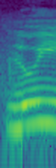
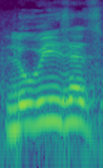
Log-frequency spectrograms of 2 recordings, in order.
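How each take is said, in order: First: It ends on a vowel, with no s sound. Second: It ends with an audible s sound. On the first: The speaker calls it right. "लुई है वो" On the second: The speaker calls it wrong. "नहीं पढ़ने का उसको"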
